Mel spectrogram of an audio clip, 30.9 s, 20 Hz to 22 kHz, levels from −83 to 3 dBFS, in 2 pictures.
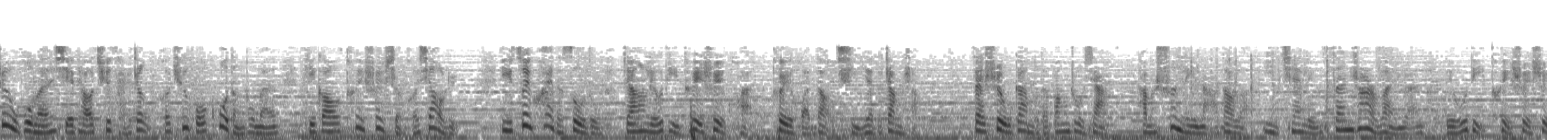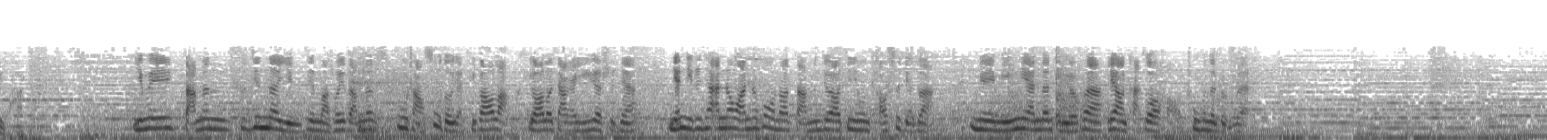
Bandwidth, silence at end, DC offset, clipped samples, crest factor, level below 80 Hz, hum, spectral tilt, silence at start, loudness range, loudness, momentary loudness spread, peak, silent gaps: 6.8 kHz; 0 s; under 0.1%; under 0.1%; 18 dB; -32 dBFS; none; -4.5 dB/octave; 0 s; 3 LU; -23 LUFS; 12 LU; -4 dBFS; none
